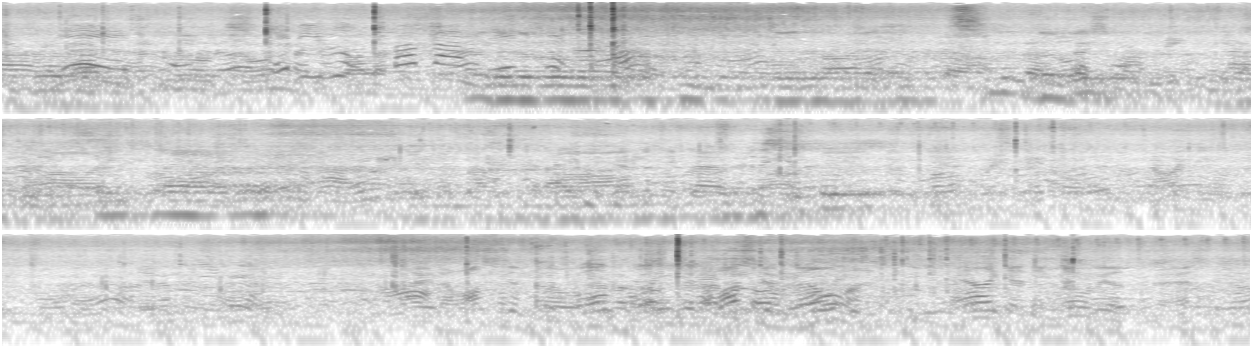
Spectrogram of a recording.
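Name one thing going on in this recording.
A crowd of spectators chatters in the background outdoors.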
